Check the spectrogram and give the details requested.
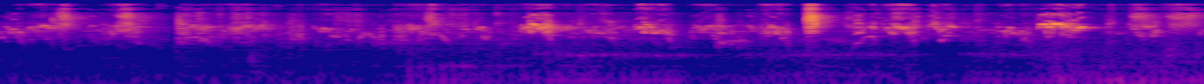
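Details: Budgerigars playing in their aviary play area, giving a busy stream of bright, scratchy chirps and squawks with several birds calling over one another; a low hum runs underneath in parts.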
